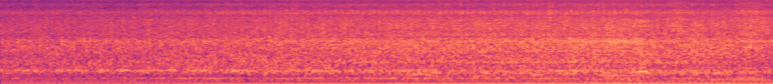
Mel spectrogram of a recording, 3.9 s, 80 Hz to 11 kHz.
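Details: S14 Nissan Silvia, neglected for 14 years, running again after being fuelled: a steady, even idle with a smooth low hum that builds slightly, running cleanly with no knocks or misses.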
